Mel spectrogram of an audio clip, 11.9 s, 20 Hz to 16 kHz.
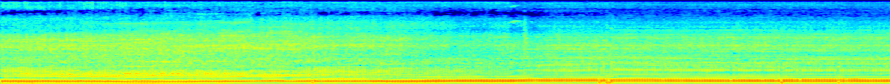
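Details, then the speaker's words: Gilson rear-tine tiller, a junkyard find from 4–5 years back, test run after cleaning dirt out of the sticky recoil. Steady low drone holding even speed while digging, with a few light tine knocks. Runs healthy. A fuel leak was noted at the tank/carburetor seam. "Well, runs good."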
